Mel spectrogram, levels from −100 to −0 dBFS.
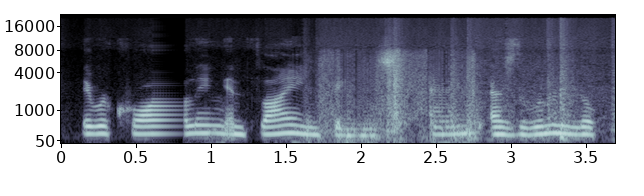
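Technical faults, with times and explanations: Throughout: noise suppressor artifacts. The suppressor pulls steady background noise down by about 14 dB, gating it frame by frame, so the floor dips in pauses and swells back under the speech. The room noise rises by about 12 dB around 1.5 s.
0.61 to 0.84 s: call audio freeze. The last sound is stretched into a fading buzz for roughly 0.21 s, after which speech resumes exactly where it stopped. Nothing is lost, but everything afterwards plays 0.21 s late, likely because delayed packets drained the jitter buffer.
0.96 s and 1.05 to 1.08 s: short concealed packet loss. At each point about 20 ms of audio failed to reach the decoder, and the receiver extrapolated from the preceding sound before crossfading back. The result is a brief smear or wobble, and the second repair also pulls playout slightly earlier.
1.56 to 2.84 s: call bitrate drop. 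The encoder falls from 32 to 8 kbps and stays at that floor for about 1.2 s. With so few bits, Opus quantises coarsely and trims the upper band, so speech turns muffled and watery until the rate recovers.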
